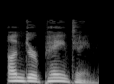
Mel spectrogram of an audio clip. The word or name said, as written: underpainting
